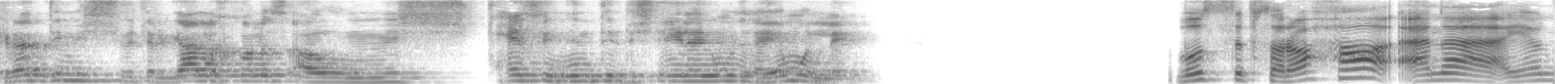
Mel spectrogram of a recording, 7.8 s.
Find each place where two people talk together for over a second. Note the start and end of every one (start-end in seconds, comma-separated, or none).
none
